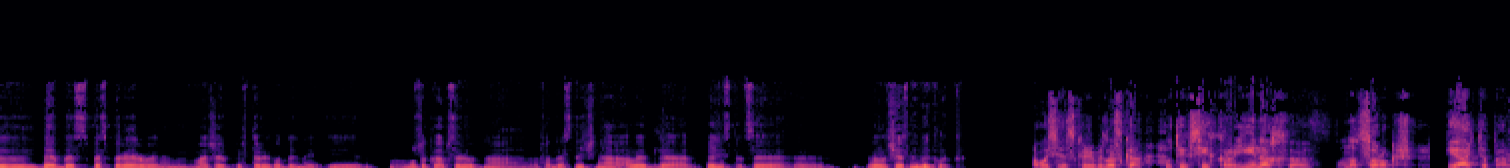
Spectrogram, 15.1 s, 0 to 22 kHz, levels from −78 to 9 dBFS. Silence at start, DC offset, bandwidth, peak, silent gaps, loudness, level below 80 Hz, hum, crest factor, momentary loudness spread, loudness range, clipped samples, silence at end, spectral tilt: 0 s; under 0.1%; 12 kHz; -12 dBFS; 9.71-10.28 s, 14.30-14.45 s; -29 LUFS; -70 dBFS; none; 16 dB; 12 LU; 4 LU; under 0.1%; 0 s; -4.5 dB/octave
